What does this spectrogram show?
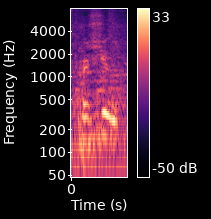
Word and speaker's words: prosciutto: Yes, it's spelled prosciutto, but they asked in Italian, it's prosciutto.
